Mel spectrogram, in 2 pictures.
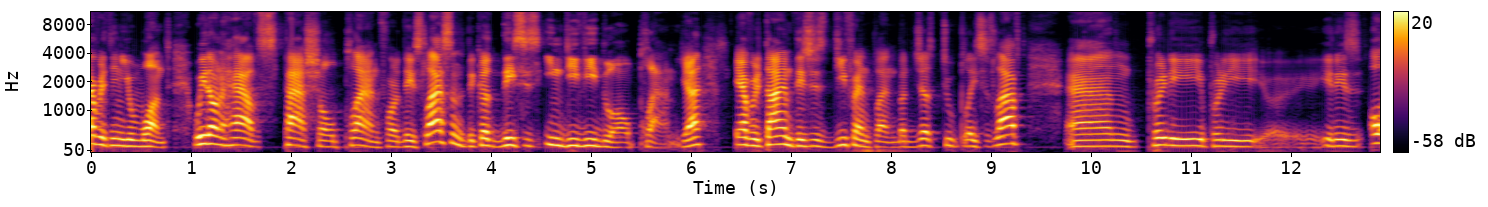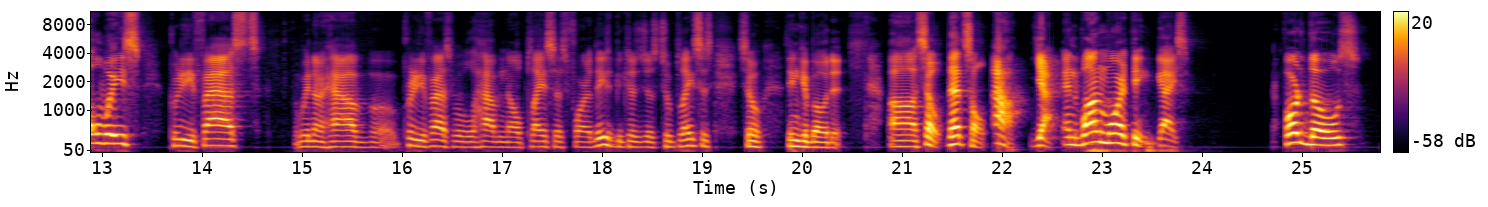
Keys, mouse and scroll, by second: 21.1 scroll up 1.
